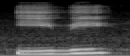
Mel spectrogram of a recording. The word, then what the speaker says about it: Eevee: we had a live I was pronouncing this wrong oops but is this Eevee cuz I think I said eve at at some point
